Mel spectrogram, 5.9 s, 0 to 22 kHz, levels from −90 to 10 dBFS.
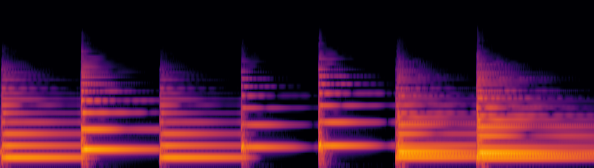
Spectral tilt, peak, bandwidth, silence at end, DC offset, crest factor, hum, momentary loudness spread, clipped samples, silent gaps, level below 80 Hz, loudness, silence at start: -7.5 dB/octave; 0 dBFS; 5.6 kHz; 0 s; under 0.1%; 16 dB; none; 13 LU; under 0.1%; none; -64 dBFS; -17 LUFS; 0 s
